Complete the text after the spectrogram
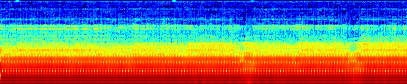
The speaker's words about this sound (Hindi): श्वास को छोड़ते समय गुंजन, बीच में श्वास को भरना है, अपने गति से क्रम से करें।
